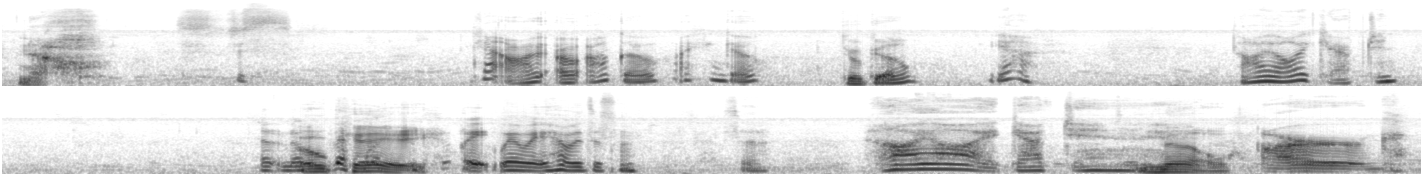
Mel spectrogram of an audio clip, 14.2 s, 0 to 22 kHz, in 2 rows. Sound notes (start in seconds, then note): 11.2 imitating pirate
